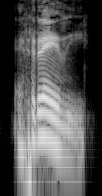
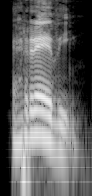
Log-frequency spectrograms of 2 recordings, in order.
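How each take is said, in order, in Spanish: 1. La r se hace con la lengua tocando el paladar. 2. La r se hace con la lengua tocando el paladar.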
